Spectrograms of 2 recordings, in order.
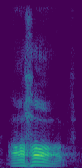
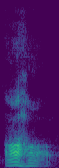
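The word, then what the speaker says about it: אהב: Now, the key idea is the word that is pronounced in the Hebrew, ahav.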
